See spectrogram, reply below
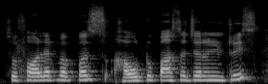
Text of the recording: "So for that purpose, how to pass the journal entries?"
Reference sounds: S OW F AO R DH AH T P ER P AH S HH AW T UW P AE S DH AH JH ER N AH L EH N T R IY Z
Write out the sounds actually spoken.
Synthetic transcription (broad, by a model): S OW F AO R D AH T P ER P AH S HH AW T UW P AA S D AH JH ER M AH N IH N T R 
